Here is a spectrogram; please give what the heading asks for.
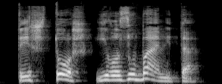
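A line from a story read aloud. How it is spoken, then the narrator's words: Grumbling crow. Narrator (Russian): разворчалась ворона на пса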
